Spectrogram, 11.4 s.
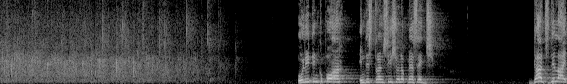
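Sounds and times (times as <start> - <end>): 
audience clapping in praise: 0.0 - 4.9
speech: 6.0 - 8.8, 10.7 - 11.3.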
